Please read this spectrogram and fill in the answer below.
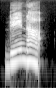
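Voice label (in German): "rina", japanische Mädchennamen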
